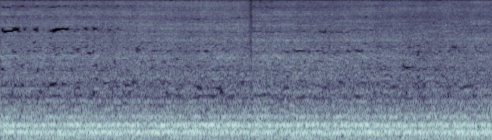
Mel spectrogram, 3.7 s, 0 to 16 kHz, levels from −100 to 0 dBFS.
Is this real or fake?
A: real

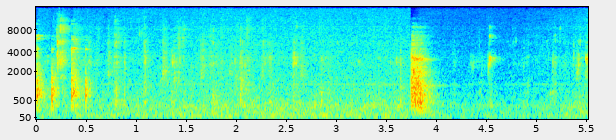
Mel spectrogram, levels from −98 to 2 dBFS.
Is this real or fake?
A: fake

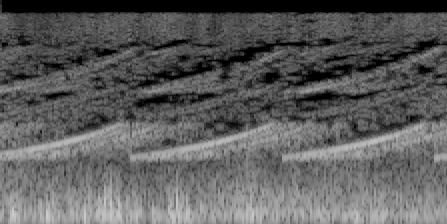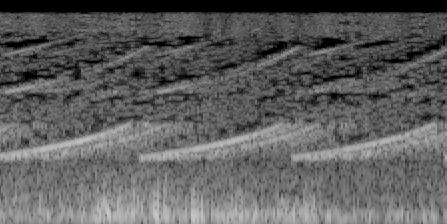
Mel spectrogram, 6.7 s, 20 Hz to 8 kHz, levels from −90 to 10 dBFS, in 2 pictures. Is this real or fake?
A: real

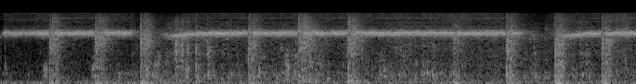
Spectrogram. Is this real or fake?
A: real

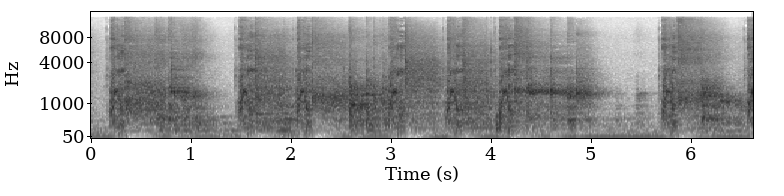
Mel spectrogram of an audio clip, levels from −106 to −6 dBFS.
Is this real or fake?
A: real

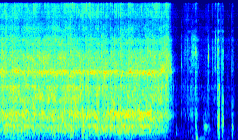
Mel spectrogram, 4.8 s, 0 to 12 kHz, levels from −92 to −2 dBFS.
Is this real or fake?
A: fake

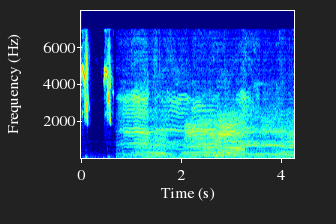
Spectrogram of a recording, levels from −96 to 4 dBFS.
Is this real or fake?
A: fake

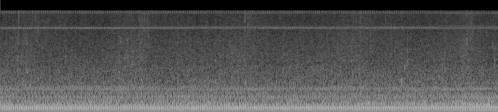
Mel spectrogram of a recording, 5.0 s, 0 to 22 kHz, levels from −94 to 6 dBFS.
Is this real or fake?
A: real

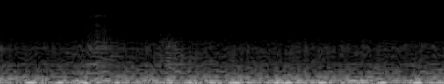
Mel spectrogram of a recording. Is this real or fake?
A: fake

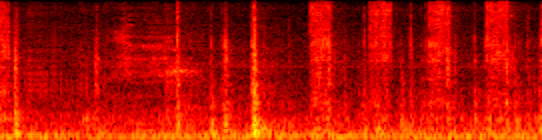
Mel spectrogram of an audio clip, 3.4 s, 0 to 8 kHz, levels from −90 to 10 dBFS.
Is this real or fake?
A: real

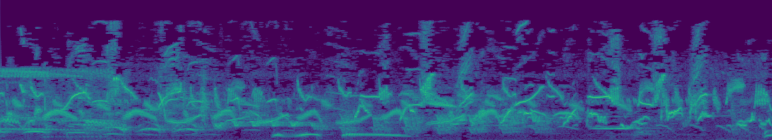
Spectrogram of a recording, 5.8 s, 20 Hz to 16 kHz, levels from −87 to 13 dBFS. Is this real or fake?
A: real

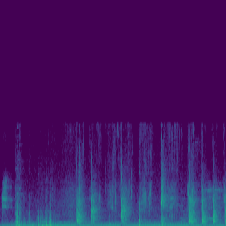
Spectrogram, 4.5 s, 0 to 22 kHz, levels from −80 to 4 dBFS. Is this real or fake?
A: real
